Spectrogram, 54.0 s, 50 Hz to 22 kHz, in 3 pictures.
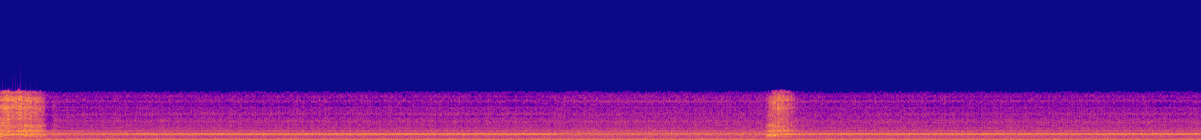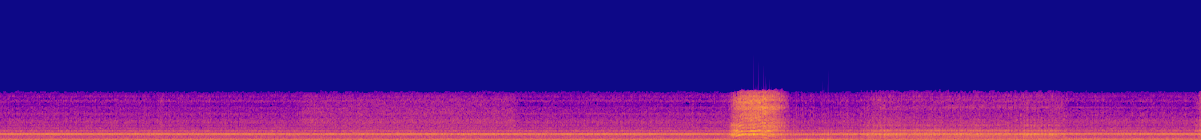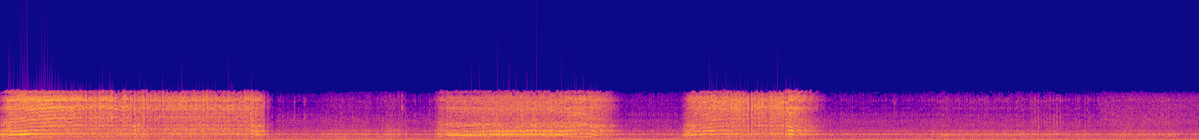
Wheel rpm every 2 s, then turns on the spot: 20, 0, 0, 0, 0, 10, 0, 0, 0, 0, 0, 0, 0, 0, 40, 10, 20, 10, 140, 140, 20, 90, 80, 110, 10, 20, 10.
28-34 40-42 44-46 50-54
